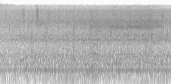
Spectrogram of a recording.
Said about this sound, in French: Vous voyez, il y a des tracteurs euh, d'agriculteurs juste derrière moi, des tracteurs qui sont arrivés euh, ce matin du nord de la France et qui font face à des véhicules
